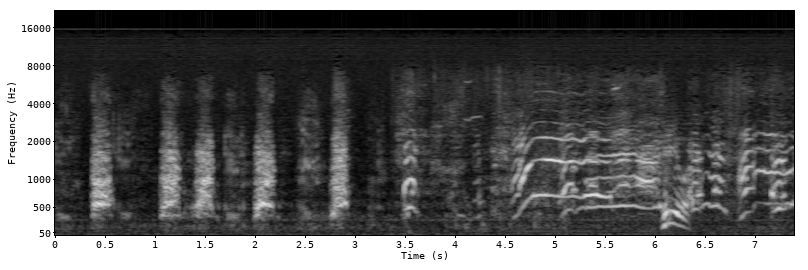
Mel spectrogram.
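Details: Hunting laikas with a labrador on a wild boar hunt give six sharp barks at roughly half-second to one-second gaps, then a drawn-out, wavering whining howl with clear harmonic tones takes over the second half.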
